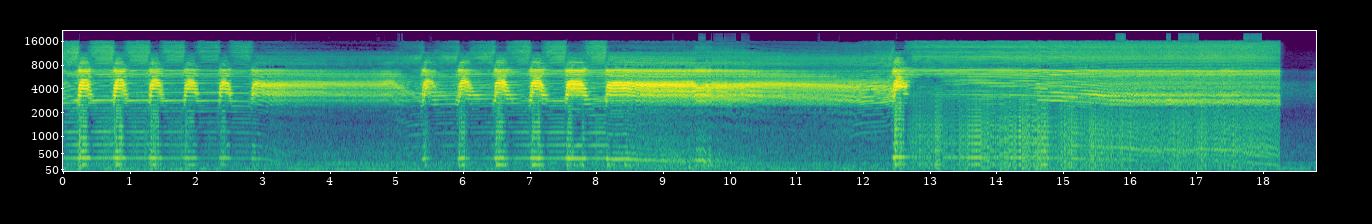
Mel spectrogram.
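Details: Morning cicada on a city window screen, waking the household like an alarm: rhythmic pulsed buzzy bursts in quick series, then a long sustained shrill drone, a brief pause, and another drawn-out buzz that stops abruptly.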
